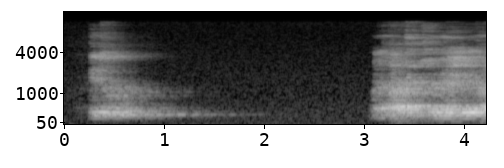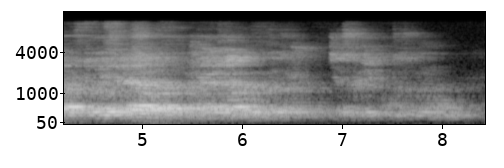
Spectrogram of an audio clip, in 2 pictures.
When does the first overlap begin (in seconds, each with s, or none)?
4.4 s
